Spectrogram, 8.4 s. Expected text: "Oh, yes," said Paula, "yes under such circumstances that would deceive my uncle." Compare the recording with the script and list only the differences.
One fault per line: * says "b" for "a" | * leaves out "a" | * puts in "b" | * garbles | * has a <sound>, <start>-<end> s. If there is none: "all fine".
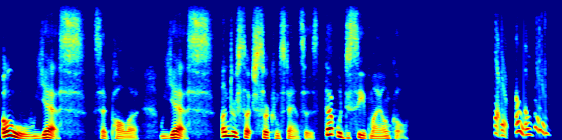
* has a chirp, 7.4-8.3 s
